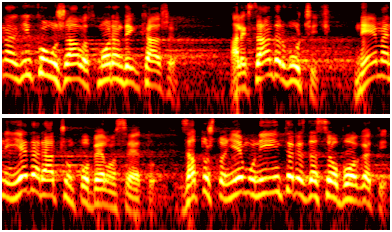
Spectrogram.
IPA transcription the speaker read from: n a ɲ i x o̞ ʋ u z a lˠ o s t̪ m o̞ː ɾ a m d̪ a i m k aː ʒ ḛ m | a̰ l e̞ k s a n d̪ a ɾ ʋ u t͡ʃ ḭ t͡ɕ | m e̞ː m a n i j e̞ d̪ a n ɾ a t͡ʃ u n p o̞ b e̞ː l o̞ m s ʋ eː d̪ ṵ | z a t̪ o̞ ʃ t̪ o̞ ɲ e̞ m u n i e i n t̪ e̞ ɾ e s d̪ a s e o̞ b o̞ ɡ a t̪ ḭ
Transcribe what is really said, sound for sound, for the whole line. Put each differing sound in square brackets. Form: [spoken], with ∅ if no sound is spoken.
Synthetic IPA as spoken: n a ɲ i x o̞ ʋ u [ʒ] a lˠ o s t̪ m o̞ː ɾ a m d̪ a i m k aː ʒ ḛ m | a̰ l e̞ k s a n d̪ a ɾ ʋ u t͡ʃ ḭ t͡ɕ | [n] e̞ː m a n i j e̞ d̪ a n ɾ a t͡ʃ u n p o̞ b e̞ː l o̞ m s ʋ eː [t̪] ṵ | z a t̪ o̞ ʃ t̪ o̞ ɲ e̞ m u n i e i n t̪ e̞ ɾ e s d̪ a s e o̞ b o̞ ɡ a t̪ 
